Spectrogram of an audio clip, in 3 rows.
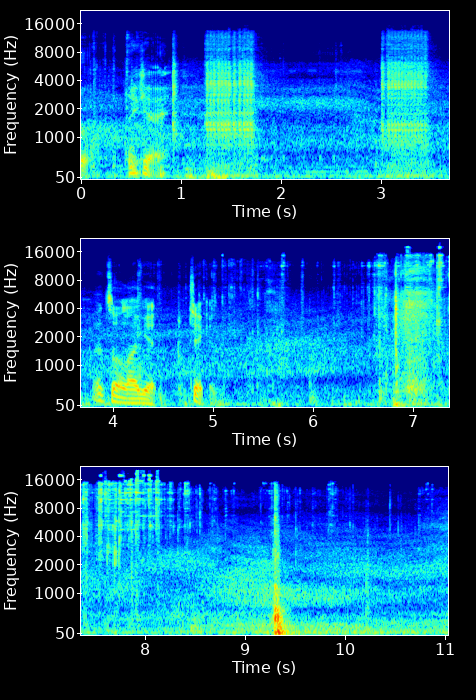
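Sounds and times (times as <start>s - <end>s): metallic jingling and rattling: 5.0s - 9.0s.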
